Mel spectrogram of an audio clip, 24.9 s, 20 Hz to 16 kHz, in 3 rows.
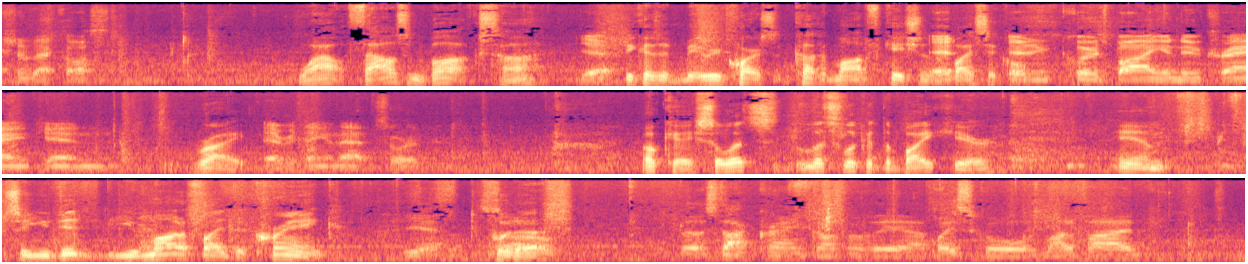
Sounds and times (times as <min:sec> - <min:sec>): Speech: 0:02.0 - 0:09.0, 0:09.6 - 0:11.1, 0:15.7 - 0:20.4, 0:21.1 - 0:24.2.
